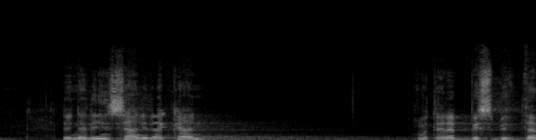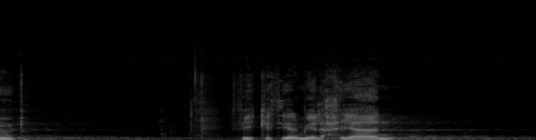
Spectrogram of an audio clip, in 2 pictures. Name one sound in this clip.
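A middle-aged man speaks calmly into a microphone in a slightly echoing room.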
